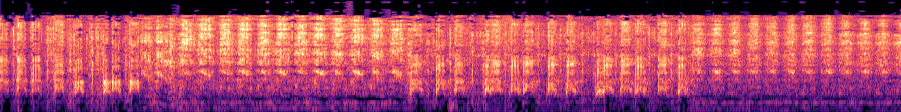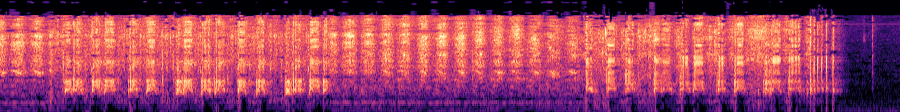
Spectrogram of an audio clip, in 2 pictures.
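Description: Battery-powered walking plush toy pig running: its motor and gears make a fast steady rattle while it oinks over and over, quite loud. It cuts off suddenly near the end.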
